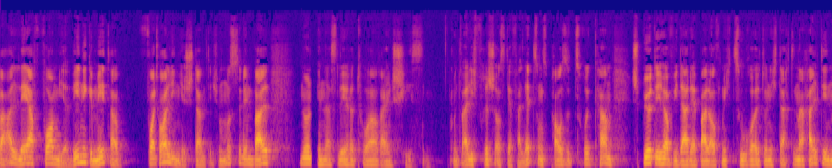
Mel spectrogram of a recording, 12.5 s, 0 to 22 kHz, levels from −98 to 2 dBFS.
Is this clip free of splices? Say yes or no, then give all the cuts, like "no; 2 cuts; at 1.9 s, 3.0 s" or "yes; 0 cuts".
no; 4 cuts; at 2.3 s, 4.6 s, 6.6 s, 10.1 s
